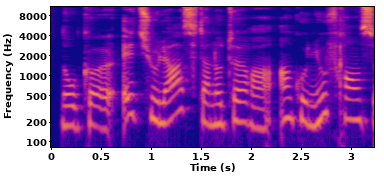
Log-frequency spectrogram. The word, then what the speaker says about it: Estula: Par exemple, là vous avez le nom qui s'écrit Estula et en bas c'est marqué prononcer et sans faire entendre les s. Donc etula, c'est un auteur inconnu.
